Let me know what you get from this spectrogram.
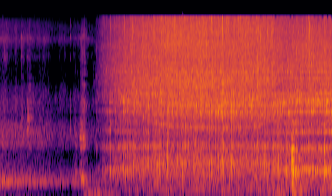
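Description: Pork chops frying on a hot round griddle, a dense sizzle that swells up about two seconds in after a faint, quiet start. Near the end there is a single metallic knock as a stainless frying pan is set down over them as a lid.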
